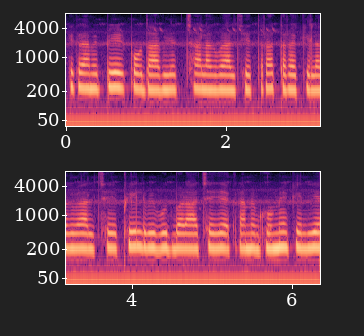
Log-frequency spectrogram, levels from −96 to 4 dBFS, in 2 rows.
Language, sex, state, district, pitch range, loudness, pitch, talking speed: Maithili, female, Bihar, Madhepura, 215-225 Hz, -15 LUFS, 220 Hz, 205 wpm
